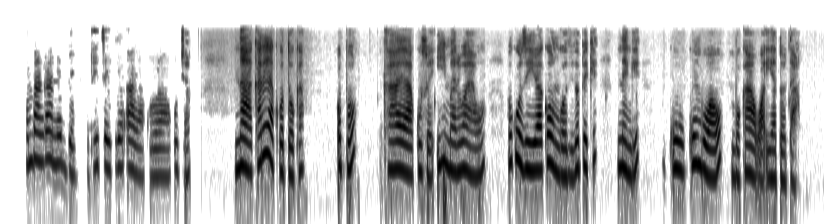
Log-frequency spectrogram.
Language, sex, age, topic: Oshiwambo, male, 18-24, finance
